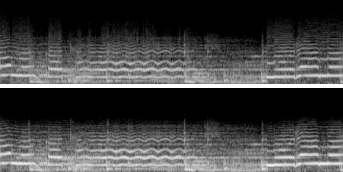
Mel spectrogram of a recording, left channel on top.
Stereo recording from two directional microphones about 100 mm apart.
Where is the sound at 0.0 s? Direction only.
35° right (ahead or behind).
